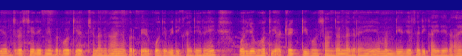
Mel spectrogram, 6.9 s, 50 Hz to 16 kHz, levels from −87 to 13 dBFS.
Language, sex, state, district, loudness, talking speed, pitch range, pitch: Hindi, male, Bihar, Jamui, -16 LUFS, 295 wpm, 105-115 Hz, 110 Hz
